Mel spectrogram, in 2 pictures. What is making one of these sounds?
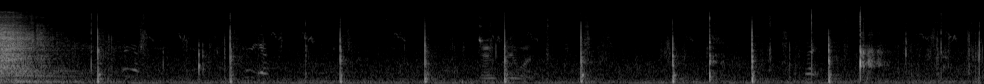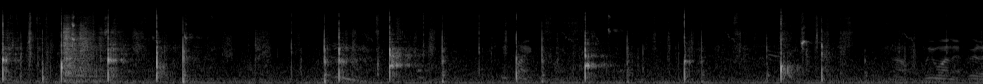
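Paddles hit a plastic ball with sharp pops, back and forth.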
